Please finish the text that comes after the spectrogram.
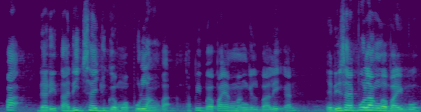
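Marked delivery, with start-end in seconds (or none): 0.1-3.0 cheeky nonchalant. Retold or imitated. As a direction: complain lazily, like a bored kid. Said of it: "Saya bilang".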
